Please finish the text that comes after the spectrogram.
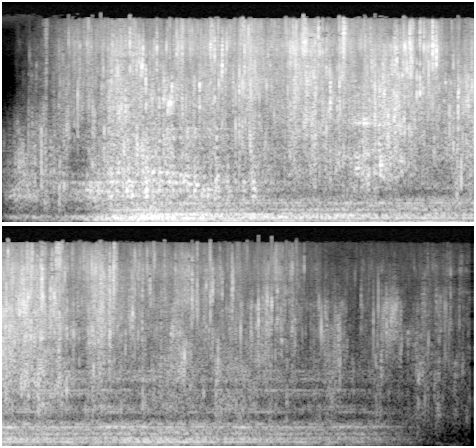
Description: TentacleSpawn.ogg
